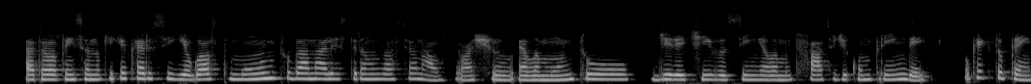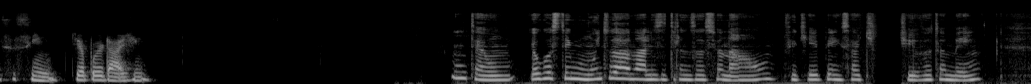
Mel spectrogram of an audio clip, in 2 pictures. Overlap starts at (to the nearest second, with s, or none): none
